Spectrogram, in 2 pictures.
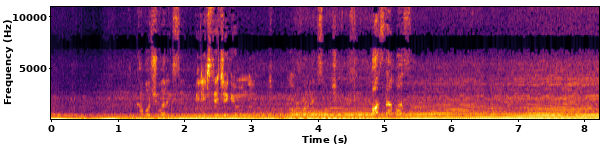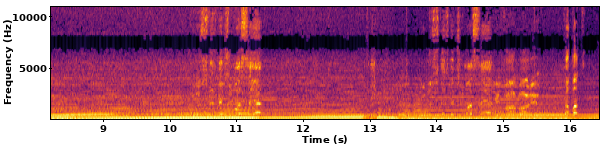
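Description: A car engine roars loudly from inside the car, rising steadily in pitch and dropping sharply at each gear change.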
